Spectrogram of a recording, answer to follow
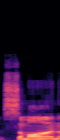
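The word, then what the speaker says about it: Samhan: with their big guy Omar samon I think it's a silent h I believe but aside from that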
